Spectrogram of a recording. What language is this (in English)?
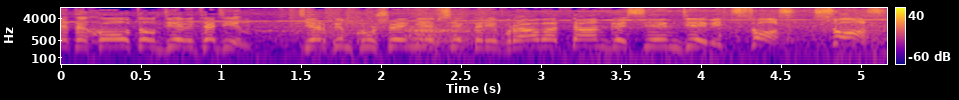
Russian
